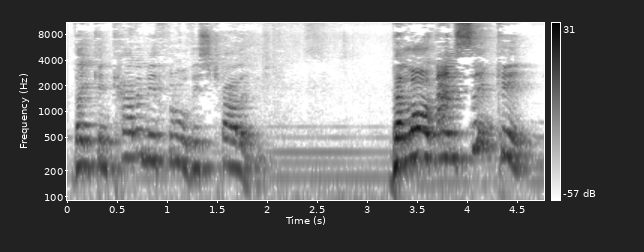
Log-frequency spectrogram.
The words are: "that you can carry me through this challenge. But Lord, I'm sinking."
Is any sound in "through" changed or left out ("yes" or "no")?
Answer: no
